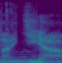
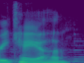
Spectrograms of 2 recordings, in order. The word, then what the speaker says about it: IKEA: I love IKEA or EA, depending on where you're from and how you say it.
